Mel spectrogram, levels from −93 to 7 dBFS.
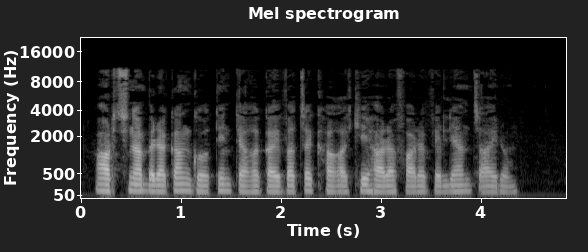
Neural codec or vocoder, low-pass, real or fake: vocoder, 24 kHz, 100 mel bands, Vocos; 10.8 kHz; fake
